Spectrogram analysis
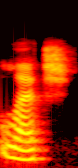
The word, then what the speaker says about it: Lech: So my name is Lech. It's pronounced, even though it's spelled Lech, L-E-C-H.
